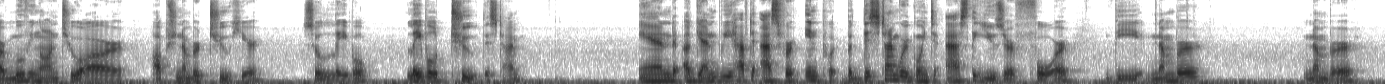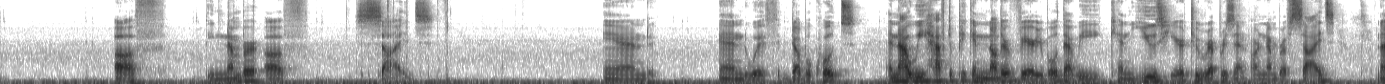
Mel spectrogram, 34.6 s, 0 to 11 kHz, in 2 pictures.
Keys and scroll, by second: 0.3 Left, 4.4 9, 5.8 2, 7.0 Return, 9.3 Right, 10.2 Return, 14.8 7, 17.4 ., 19.8 0, 20.2 7, 21.3 0, 25.9 ., 26.4 0, 29.7 ,.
